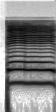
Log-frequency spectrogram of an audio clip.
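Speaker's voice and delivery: bay held long and lifted; drawn-out bay. Shown as a demonstration. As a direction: stretch bay as if calling a dog. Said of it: "that's longer is also higher".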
